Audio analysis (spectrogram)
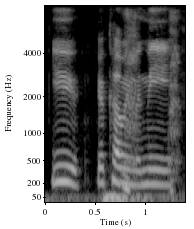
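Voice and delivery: put-on loud, rough Scottish accent as Shrek; terrible Scottish accent. Host retries Shrek's line, weak Scottish accent. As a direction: another go at a bad Scottish growl. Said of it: "That's a terrible Scottish accent".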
